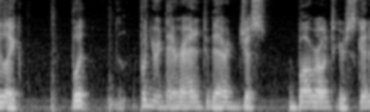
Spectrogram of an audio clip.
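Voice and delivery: ordinary delivery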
